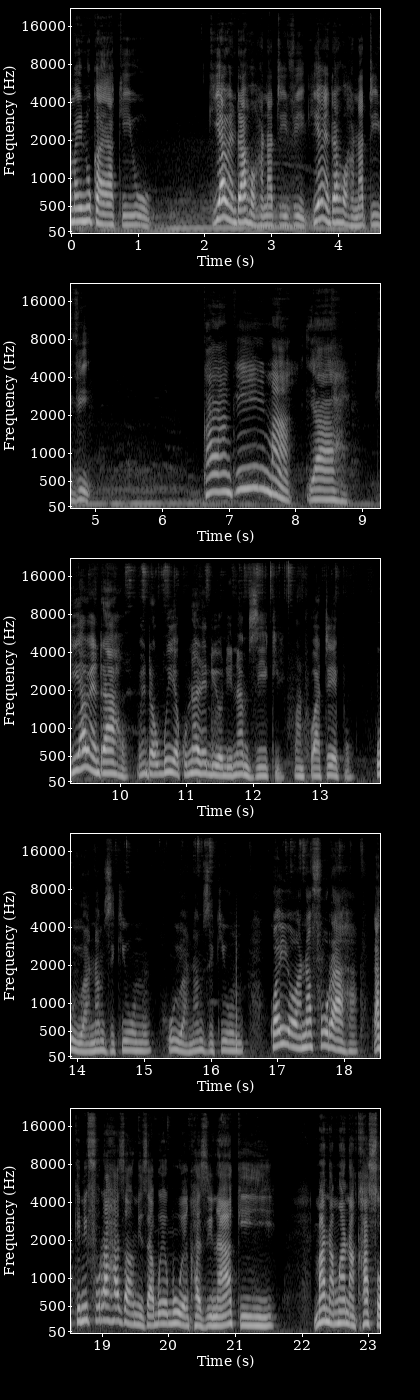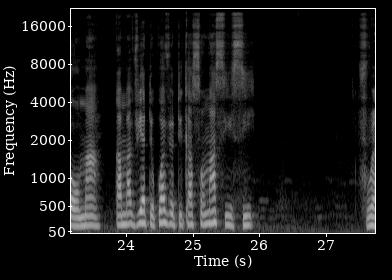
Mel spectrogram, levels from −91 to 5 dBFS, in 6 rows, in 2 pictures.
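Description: At 16.38 to 16.41 s a single loud pop cuts through the speech, a sharp impulse lasting about 25 ms that peaks roughly 10 dB above the surrounding level. The speech continues underneath without a break, so the impulse sits on top of the signal rather than replacing it. The most likely cause is a sudden voltage step entering the chain, from a connector, a switch, static discharge or a driver glitch, which the downstream circuitry shaped into a brief transient.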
